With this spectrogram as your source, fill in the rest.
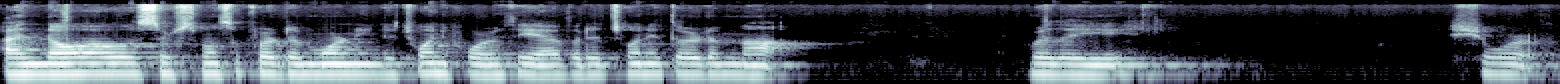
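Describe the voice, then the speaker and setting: A woman's fairly low-pitched voice with a non-native accent, monotone and flat, at a moderate pace with long, frequent pauses and audible room echo. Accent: foreign. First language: not English. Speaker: trial witness. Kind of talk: courtroom testimony. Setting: courtroom.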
